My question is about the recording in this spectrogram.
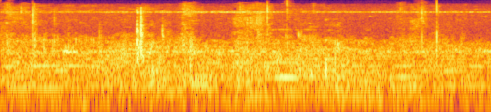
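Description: Zero SR/F electric motorcycle rolling slowly over concrete at walking pace, quiet, with light tyre noise and a few small clicks.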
